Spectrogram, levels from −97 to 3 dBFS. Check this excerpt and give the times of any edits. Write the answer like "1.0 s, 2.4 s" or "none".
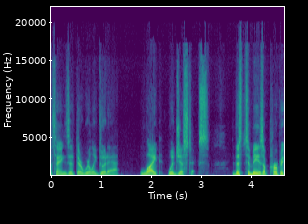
3.6 s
